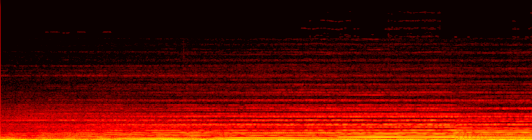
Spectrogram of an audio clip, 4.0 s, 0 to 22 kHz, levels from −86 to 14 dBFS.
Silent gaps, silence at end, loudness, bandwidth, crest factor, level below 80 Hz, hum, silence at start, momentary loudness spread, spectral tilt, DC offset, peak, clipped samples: none; 0 s; -23 LUFS; 8 kHz; 12 dB; -22 dBFS; none; 0 s; 3 LU; -7.5 dB/octave; under 0.1%; -8 dBFS; under 0.1%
